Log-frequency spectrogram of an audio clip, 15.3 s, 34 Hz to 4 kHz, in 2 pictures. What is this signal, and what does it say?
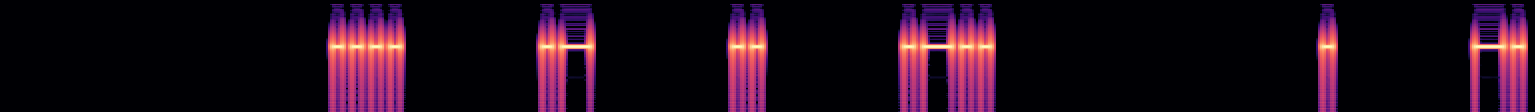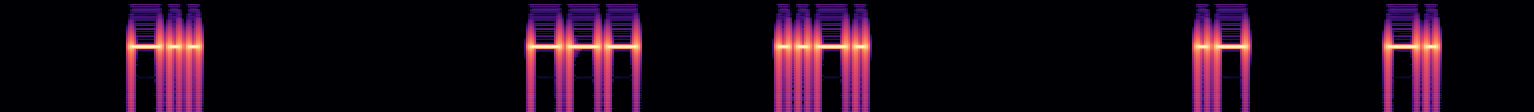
Morse code, heard as a keyed tone, about 25 wpm, spaced as for 10 wpm, 550 Hz. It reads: HAIL END OF AN
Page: news headlines in morse code at 10 wpm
